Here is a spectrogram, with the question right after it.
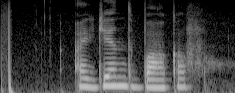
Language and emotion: Russian, neutral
